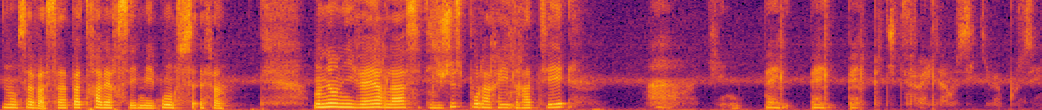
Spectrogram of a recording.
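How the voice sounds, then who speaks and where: While filming herself working on a hanging plant, a woman gives casual hands-on narration, frequently slipping into whispers and sounding a bit stuffed up from a cold. Her mid-range, mellow voice has fairly even intonation, moves fairly quickly, and pauses often.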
